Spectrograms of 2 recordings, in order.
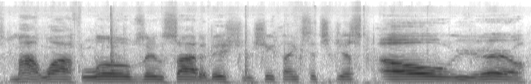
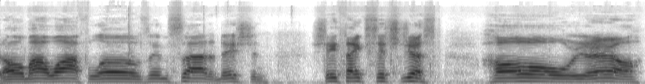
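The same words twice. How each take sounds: First: A hint of the preacher, half under the breath; Kenneth Copeland impression. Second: Slow, louder, lightly voiced televangelist; a mild take on a preacher musing slowly; Kenneth Copeland impression. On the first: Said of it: "Did this fucking video on him". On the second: Televangelist to interviewer, slow and louder, lightly voiced. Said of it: "that's how he talks".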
